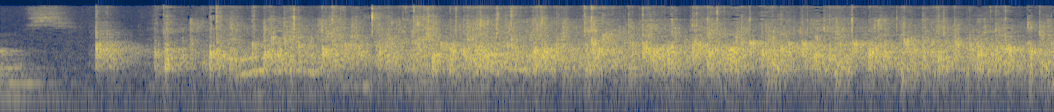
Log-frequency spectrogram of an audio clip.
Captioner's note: audience applauding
